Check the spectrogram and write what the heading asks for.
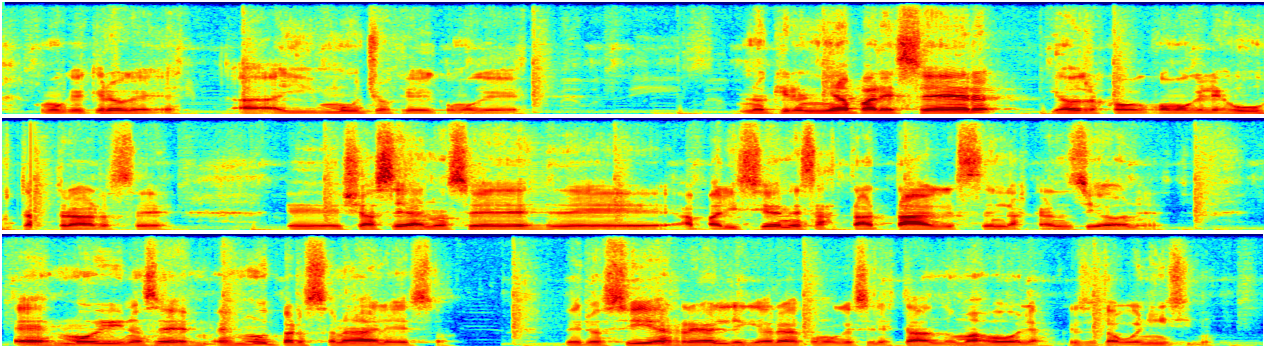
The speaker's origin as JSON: {"language": "Spanish", "town": "Lanús", "region": "Buenos Aires Province", "country": "Argentina", "said": "Somos los dos de Lanús"}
